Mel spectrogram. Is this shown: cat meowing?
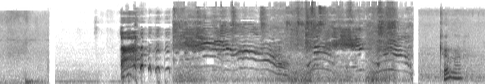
yes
